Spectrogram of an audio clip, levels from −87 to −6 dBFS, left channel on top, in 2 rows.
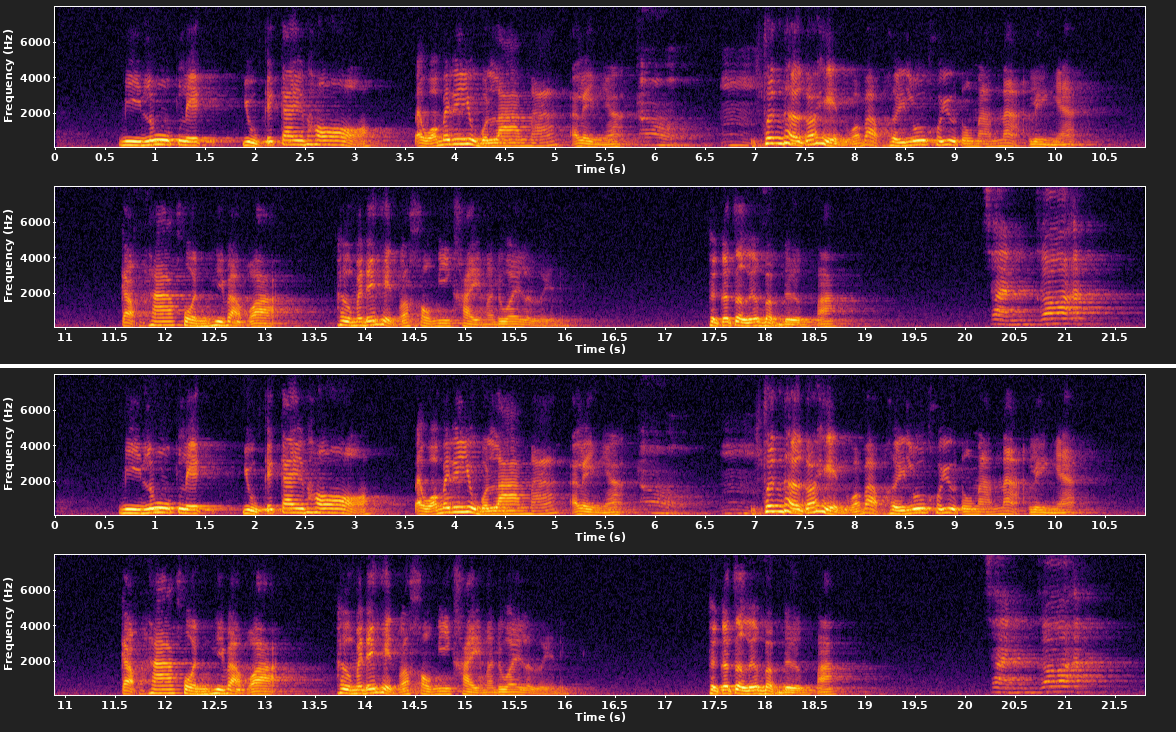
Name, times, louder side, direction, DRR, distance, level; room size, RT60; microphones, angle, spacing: voice 1, 0.6-1.5 1.9-3.2 3.6-5.7 7.1-10.2 11.6-13.1 13.7-16.0 17.4-18.7, right 1 dB, 10° right, 8 dB, 0.7 m, -16 dB
voice 2, 5.8-6.3 6.6-7.1 20.2-21.1, left 3 dB, 45° left, 2 dB, 3.9 m, -29 dB
25.0 x 12.0 x 8.9 m, 1.5 s
head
